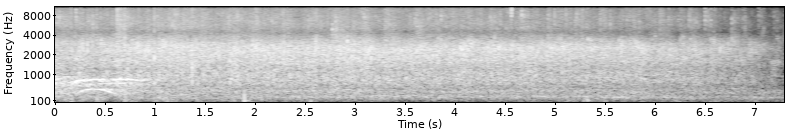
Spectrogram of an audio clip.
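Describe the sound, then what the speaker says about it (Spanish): Steady applause from a large audience at a keynote event, a dense wash of clapping that holds strongly and fades slightly toward the end, with no voices over it. "Un aplauso para todos."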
